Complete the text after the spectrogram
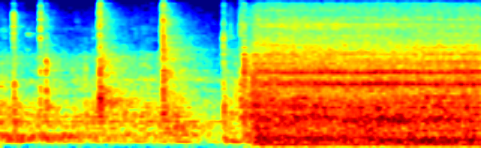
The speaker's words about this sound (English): So just a little sprinkle of cayenne in there. Okay. And then food processor.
